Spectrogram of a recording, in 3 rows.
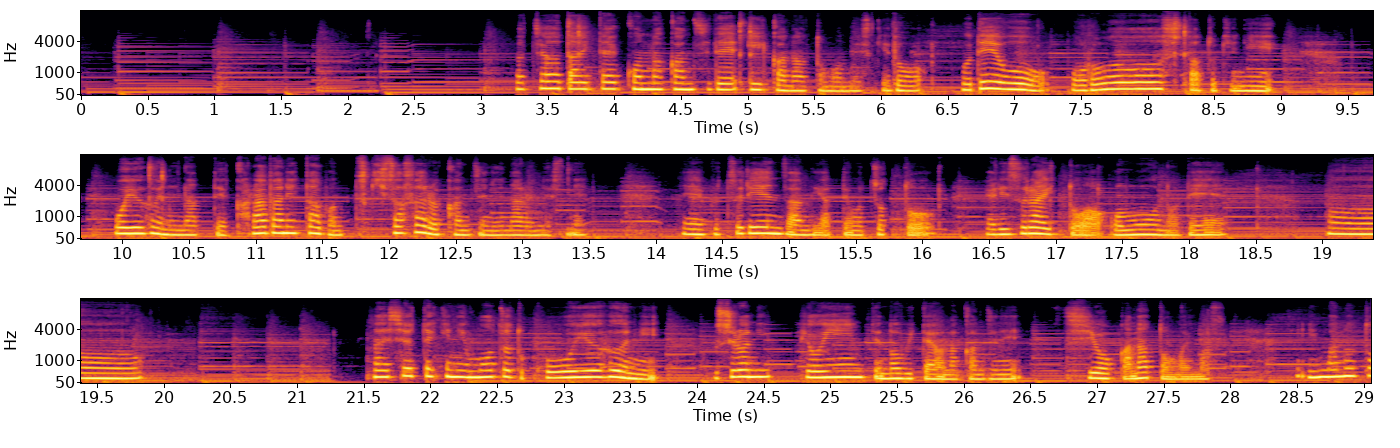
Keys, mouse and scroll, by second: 6.1 shift+middle click, 8.6 r, 10.5-13.4 middle drag, 15.5 ctrl+z, 16.1 middle click, 17.3-18.5 middle drag, 19.7 r, 21.1 middle click, 27.8-29.0 middle drag.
